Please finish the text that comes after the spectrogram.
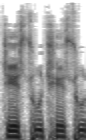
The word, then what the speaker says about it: छेसू: छेसू, तेसू, इस तरह से इसको प्रोनाउंस किया जाता है।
